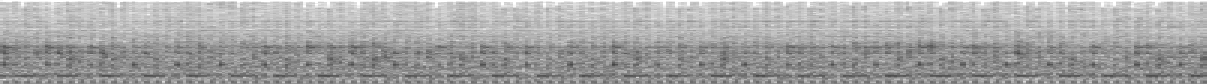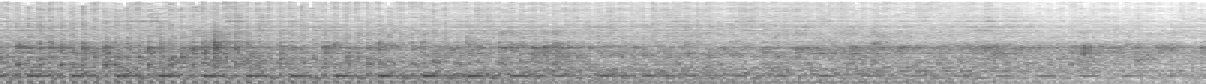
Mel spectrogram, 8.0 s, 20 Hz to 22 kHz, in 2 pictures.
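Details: 1986 VW T25 1.6 JX turbodiesel, stored since 2017, first start after earth cable, starter fuse, fresh diesel and bleeding injector: steady even diesel clatter at idle, about three and a half beats a second, settling smoothly; healthy old diesel, fairly loud.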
